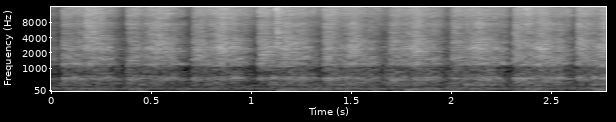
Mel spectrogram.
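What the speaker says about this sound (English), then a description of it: "It's all whisked together." Eggs and batter for a melting chocolate cake being whisked in a bowl, a steady rhythmic scraping with regular strokes about three per second, close and fairly quiet, with no talking.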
